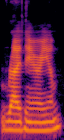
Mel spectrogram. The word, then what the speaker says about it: rhinarium: was it is the rhinarium how do you spell that r h i n a r i u m rhinarium I have never heard that word in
